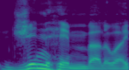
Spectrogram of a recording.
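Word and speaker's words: Dindim: but din-dim uh wasn't having it so it's pronounced Jin him by the way not dined him Jin him because it's Portuguese all right it's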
